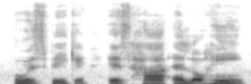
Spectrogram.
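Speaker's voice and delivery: usual speaking voice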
